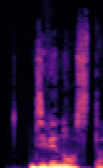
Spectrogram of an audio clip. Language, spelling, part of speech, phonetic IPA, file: Russian, девяносто, numeral, [dʲɪvʲɪˈnostə], Ru-девяносто.ogg
- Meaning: ninety (90)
